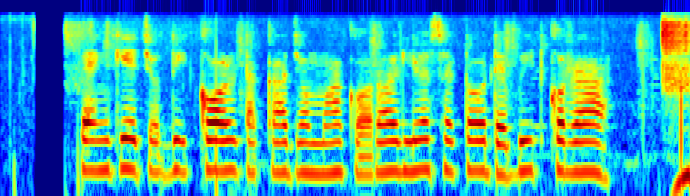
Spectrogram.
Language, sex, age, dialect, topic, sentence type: Bengali, female, 18-24, Jharkhandi, banking, statement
